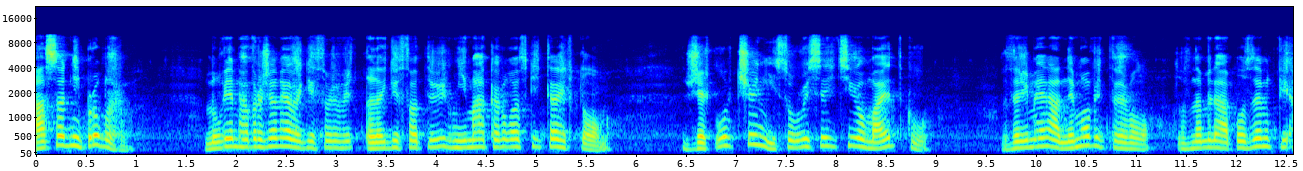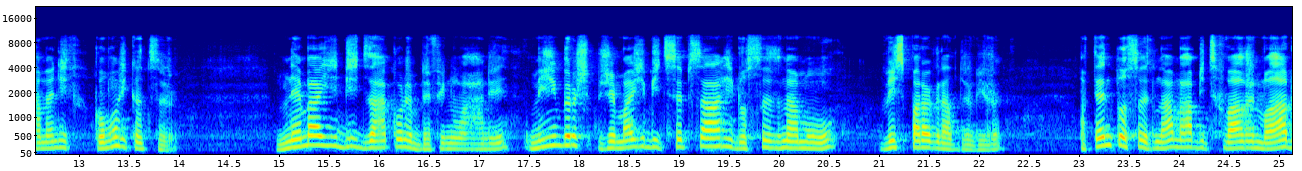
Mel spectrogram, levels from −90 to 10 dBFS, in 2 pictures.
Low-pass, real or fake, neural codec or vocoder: 9.9 kHz; fake; autoencoder, 22.05 kHz, a latent of 192 numbers a frame, VITS, trained on one speaker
